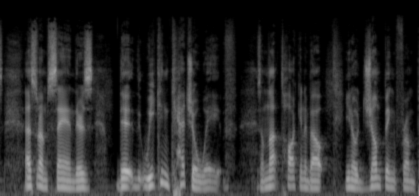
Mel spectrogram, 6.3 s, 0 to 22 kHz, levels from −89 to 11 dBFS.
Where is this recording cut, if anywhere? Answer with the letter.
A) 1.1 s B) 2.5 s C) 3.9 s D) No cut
C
